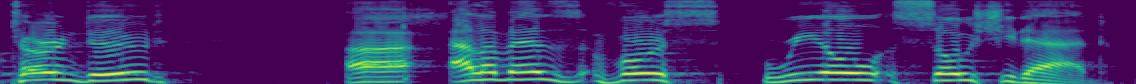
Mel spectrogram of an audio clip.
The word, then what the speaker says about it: Sociedad: Alaves versus Real Sociedad. How was my pronunciation, Nick? Oh, You got to, well, the Spanish ending would be Dodd. instead of dad. You got to have the Dodd.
